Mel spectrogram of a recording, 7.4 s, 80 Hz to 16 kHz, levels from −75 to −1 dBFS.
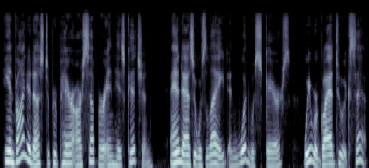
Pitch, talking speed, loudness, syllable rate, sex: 195 Hz, 195 wpm, -19 LUFS, 4.9 syllables/s, female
